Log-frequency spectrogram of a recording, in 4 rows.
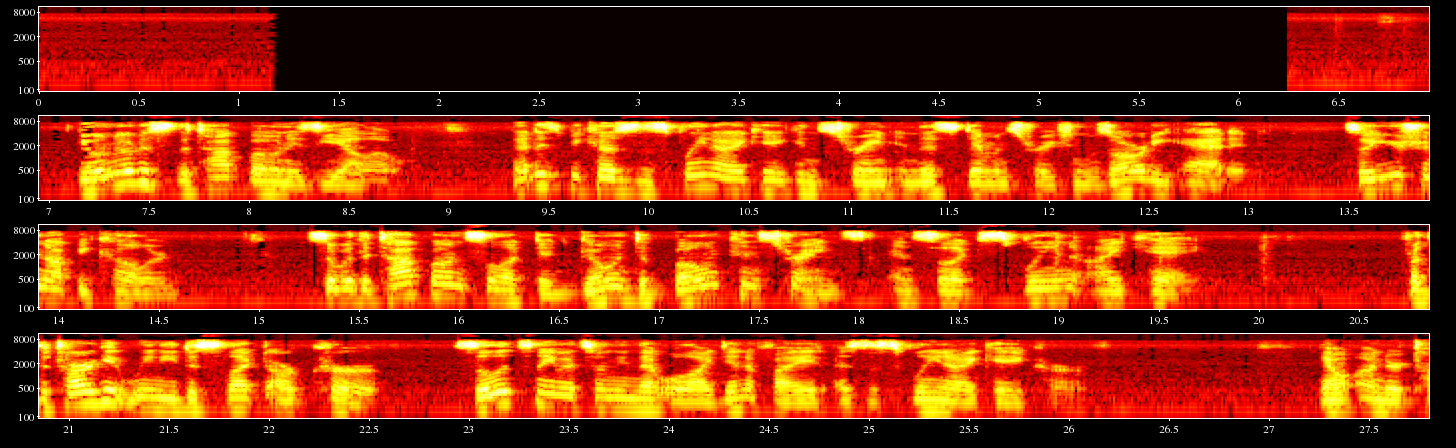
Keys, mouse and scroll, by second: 4.8-7.1 right drag, 8.6-13.2 drag, 8.6-13.2 right drag, 14.5-21.1 drag, 14.5-21.1 right drag, 22.3 click, 22.3 right click, 22.8 click, 23.4-27.8 right drag, 23.9-27.8 drag.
